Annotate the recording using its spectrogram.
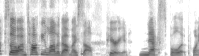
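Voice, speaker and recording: A woman's plain, everyday voice at a fairly high pitch and fairly quick pace, with lively intonation and a dry, close sound with no echo on a very clean recording with a silent background. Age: 30s. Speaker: happiness mentor and podcast host. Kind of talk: casual interview chat.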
